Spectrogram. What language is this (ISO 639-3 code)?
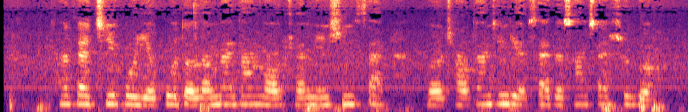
zho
